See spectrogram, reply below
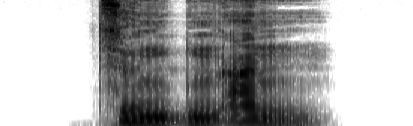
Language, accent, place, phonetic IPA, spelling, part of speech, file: German, Germany, Berlin, [ˌt͡sʏndn̩ ˈan], zünden an, verb, De-zünden an.ogg
- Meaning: inflection of anzünden: 1. first/third-person plural present 2. first/third-person plural subjunctive I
